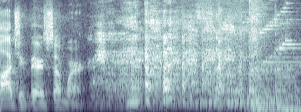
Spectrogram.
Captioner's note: laughter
